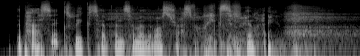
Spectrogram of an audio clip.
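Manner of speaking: low-pitched whisper. Speaker confides to the listener, just between them, whispered. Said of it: "And I just whispered".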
